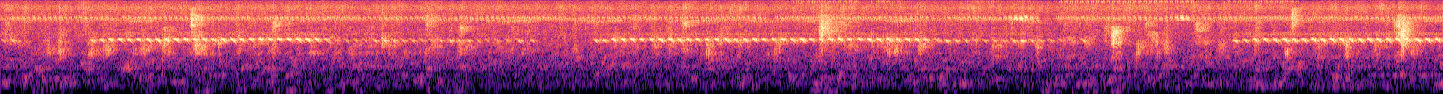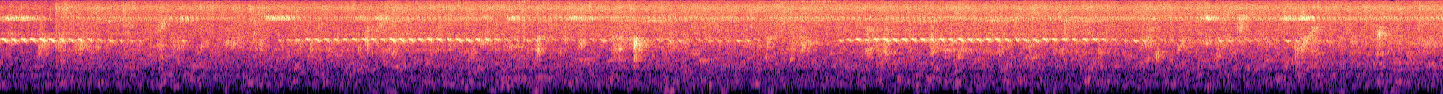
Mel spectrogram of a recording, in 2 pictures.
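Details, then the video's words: Night crickets calling in the rain. Bursts of shrill, even trilling, each about a second or two long, recur every few seconds, and sharp high chirps cut in between. Constant rain noise fills the background. "Malam makin sepi.. hanya suara hujan, suara jangkrik dan anjing menggonggong"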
